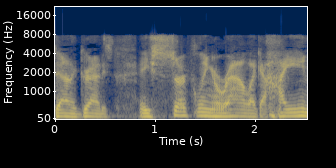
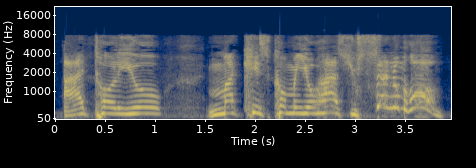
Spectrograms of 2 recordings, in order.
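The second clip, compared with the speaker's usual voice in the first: yelling; 9 semitones higher than usual. Retold or imitated. Pizza man orders his kids sent home, rising high-pitched yelling. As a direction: imitate an angry neighbor, pitch climbing to a shout. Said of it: "stop yelling".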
